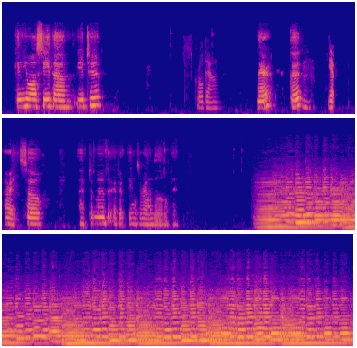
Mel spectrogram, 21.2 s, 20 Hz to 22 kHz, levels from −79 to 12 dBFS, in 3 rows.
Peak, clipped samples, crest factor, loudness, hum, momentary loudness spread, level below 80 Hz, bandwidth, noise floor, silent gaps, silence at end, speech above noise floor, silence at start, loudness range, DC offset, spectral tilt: 0 dBFS; under 0.1%; 14 dB; -13 LUFS; none; 19 LU; -48 dBFS; 12 kHz; -71 dBFS; none; 0 s; 58 dB; 0.25 s; 17 LU; under 0.1%; -6 dB/octave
